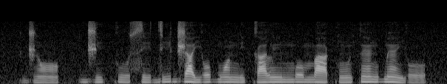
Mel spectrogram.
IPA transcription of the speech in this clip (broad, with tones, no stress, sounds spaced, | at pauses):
d͡ʒ ɔ̃˨ | d͡ʒ i˨ k u˨ s i˨ d i˨˦ d͡ʒ a˦˨ j o˨˦ b ɔ̃˧ n i˨ k a˨˦ l ĩ˧ m o˦ m a˦˨ k ũ˨˦ t ɛ̃˦ ɡ͡b ɛ̃˦˨ j o˨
